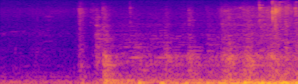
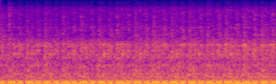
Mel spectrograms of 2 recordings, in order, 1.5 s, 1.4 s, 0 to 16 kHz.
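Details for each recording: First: Barn-find Chevrolet C10 V8 warm start after adjusting the distributor to correct suspected timing; quick crank, catches at once into a deep, steady rumble with no starter drag, a clean healthy start. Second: Once-abandoned square-body Chevy C10 cruising on a dirt road: loud, deep rumble with rapid puffing pulse heard in the cab, too loud; leaking exhaust header needing repair.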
